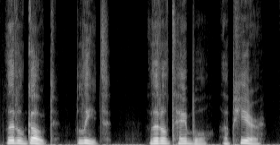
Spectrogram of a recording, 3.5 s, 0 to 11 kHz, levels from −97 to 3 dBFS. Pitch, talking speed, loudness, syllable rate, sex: 160 Hz, 105 wpm, -19 LUFS, 4.0 syllables/s, male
